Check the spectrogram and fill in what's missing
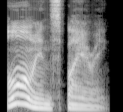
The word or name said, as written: awe-inspiring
